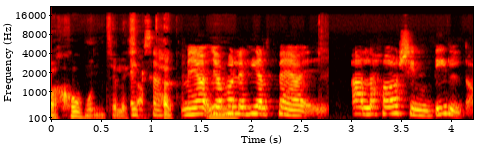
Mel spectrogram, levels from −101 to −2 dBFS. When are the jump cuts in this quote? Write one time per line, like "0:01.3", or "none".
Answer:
0:01.3
0:02.8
